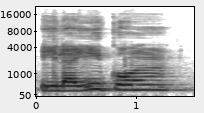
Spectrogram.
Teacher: الیکم میم کو میم سے ملا کر غنہ کے ساتھ پڑھیں گے. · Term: ادغام شفوی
